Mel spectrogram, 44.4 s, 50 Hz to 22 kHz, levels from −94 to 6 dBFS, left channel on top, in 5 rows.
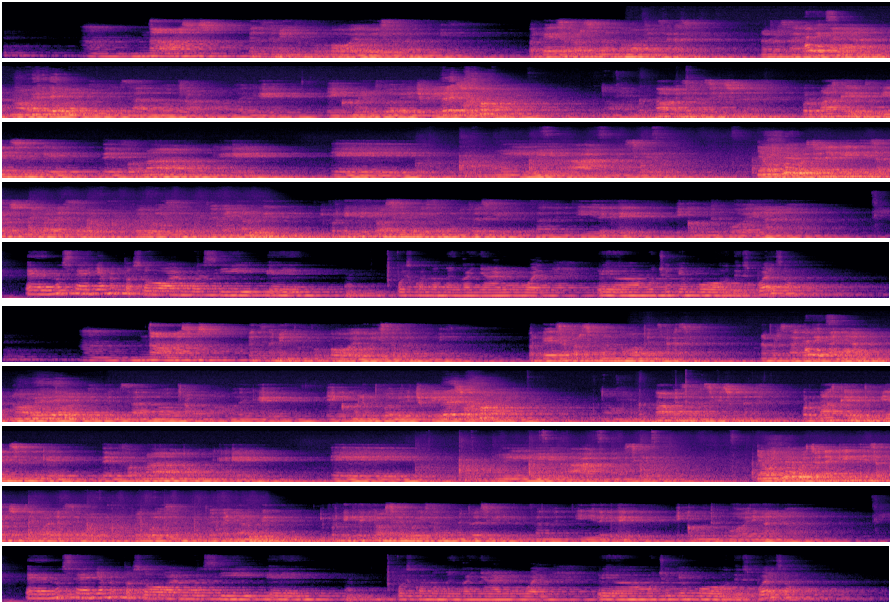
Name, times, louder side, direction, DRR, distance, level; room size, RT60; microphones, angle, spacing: voice 1, 0.8-2.1 2.5-4.5 5.3-6.9 7.6-14.3 14.9-16.6 16.9-18.4 18.7-20.4 21.0-21.9 22.4-24.5 25.3-29.6 29.9-33.2 33.5-34.7, equal, 55° right, -5 dB, 2.3 m, -28 dB
sound 1, 6.4-6.8 8.9-9.6 11.9-12.0 13.2-13.8, left 1 dB, 55° left, 2.4 m, -26 dB
voice 2, 8.0-8.7 15.0-15.2 25.3-25.8 35.3-38.5 38.9-39.1 39.5-43.4, left 1 dB, 15° left, 1 dB, 0.8 m, -29 dB
sound 2, 9.9-29.3, right 1 dB, 70° right, 1.2 m, -40 dB
8.8 x 4.0 x 7.1 m, 2.1 s
head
